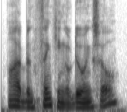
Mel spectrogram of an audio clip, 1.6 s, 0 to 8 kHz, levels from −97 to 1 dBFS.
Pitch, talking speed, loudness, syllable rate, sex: 105 Hz, 265 wpm, -18 LUFS, 6.0 syllables/s, male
